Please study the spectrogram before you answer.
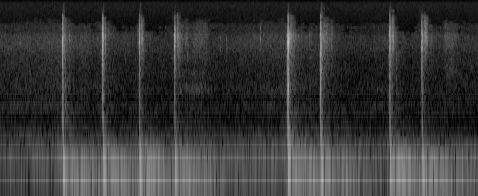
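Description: A rainwater collection tank wall is thumped below the water line, on the section filled with water. The thumps are dull, low and solid, with almost no ring or high end, repeated in a short series. The solid sound shows there is water behind that part of the wall, which is how the water level is found.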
